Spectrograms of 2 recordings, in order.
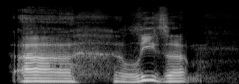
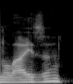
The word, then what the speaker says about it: Liza: So, Lisa. Okay, wait. You just said Lisa like Lisa Minnelli. Do you mean Liza?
